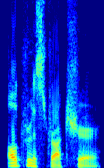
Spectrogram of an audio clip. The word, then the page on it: ultrastructure: American English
